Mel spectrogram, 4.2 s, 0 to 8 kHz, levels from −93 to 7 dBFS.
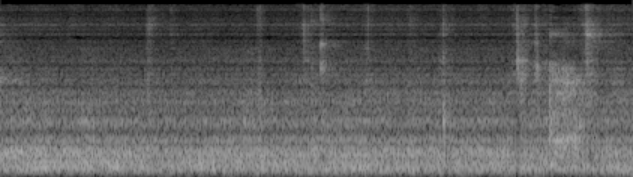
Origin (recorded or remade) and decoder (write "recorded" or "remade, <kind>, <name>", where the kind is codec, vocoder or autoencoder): remade, codec, ZipCodec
